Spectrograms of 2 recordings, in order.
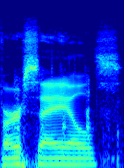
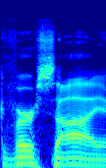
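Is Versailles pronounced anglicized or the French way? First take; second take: anglicized; French. First: The word is pronounced in an anglicized way. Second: The word is pronounced the French way. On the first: "calls them Versailles" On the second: "French words like Versailles"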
